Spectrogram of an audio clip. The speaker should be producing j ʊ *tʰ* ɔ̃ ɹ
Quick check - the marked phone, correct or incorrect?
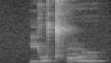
correct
